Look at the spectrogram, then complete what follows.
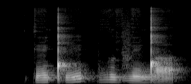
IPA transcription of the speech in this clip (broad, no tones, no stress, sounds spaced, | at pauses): k ẽ ǃʰ ĩ | p o̤ l i̤ v ẽ ŋ͡ǃ a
